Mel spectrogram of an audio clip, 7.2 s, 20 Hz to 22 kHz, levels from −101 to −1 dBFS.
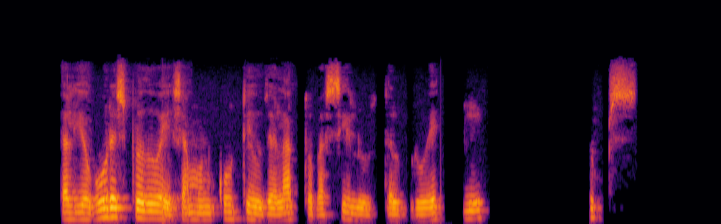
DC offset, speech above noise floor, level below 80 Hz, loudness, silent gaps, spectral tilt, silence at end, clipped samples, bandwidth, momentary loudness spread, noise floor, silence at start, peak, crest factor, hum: under 0.1%; over 66 dB; -68 dBFS; -24 LUFS; 3.00-3.04 s, 3.77-3.84 s, 4.52-4.63 s, 4.90-5.89 s, 6.04-6.08 s; -5.5 dB/octave; 0.85 s; under 0.1%; 7.4 kHz; 10 LU; under -90 dBFS; 0.6 s; -6 dBFS; 20 dB; none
